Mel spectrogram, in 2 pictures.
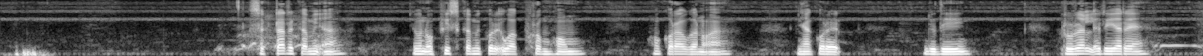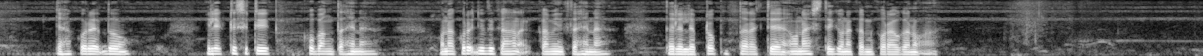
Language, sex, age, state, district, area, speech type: Santali, male, 30-45, West Bengal, Purulia, rural, spontaneous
